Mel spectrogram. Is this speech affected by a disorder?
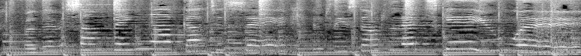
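No.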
